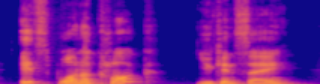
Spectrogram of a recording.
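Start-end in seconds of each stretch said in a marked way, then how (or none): 0.2-1.3 high, genuinely shocked, very surprised tone. Demonstrating an example sentence for learners: very surprised. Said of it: "in a very surprised tone".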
